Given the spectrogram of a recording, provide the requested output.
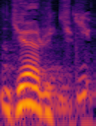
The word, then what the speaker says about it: Gyorgy: You have to learn how to pronounce his first name. Gyorgy.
